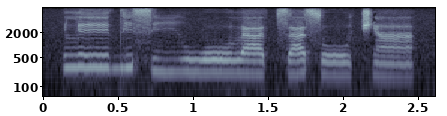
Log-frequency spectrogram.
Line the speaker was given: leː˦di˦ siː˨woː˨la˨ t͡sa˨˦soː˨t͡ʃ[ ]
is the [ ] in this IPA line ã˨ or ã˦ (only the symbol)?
ã˨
